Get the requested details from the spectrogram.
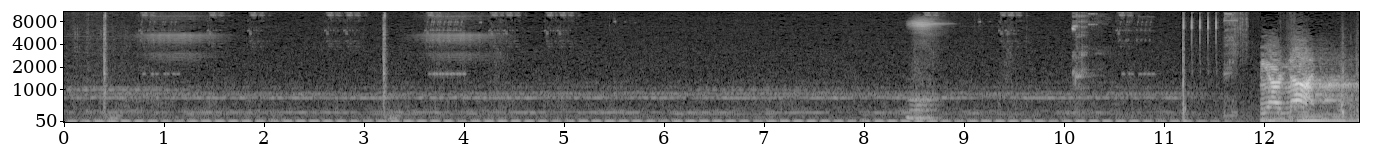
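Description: Soft electronic menu beeps chime over a low hum.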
